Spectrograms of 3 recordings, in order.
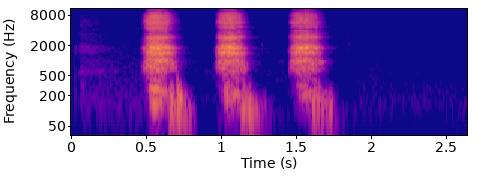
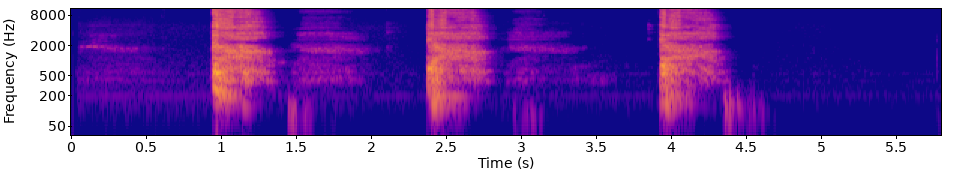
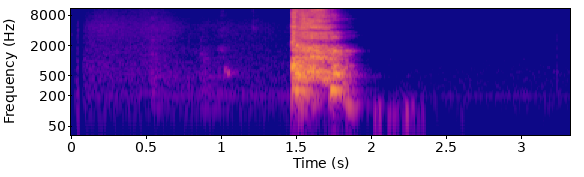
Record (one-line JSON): {"exhalation_length": "2.6 s", "exhalation_amplitude": 30930, "exhalation_signal_mean_std_ratio": 0.37, "three_cough_length": "5.8 s", "three_cough_amplitude": 32767, "three_cough_signal_mean_std_ratio": 0.31, "cough_length": "3.3 s", "cough_amplitude": 31843, "cough_signal_mean_std_ratio": 0.26, "survey_phase": "beta (2021-08-13 to 2022-03-07)", "age": "45-64", "gender": "Female", "wearing_mask": "No", "symptom_cough_any": true, "symptom_runny_or_blocked_nose": true, "symptom_fatigue": true, "symptom_fever_high_temperature": true, "symptom_headache": true, "symptom_change_to_sense_of_smell_or_taste": true, "symptom_loss_of_taste": true, "smoker_status": "Ex-smoker", "respiratory_condition_asthma": false, "respiratory_condition_other": false, "recruitment_source": "Test and Trace", "submission_delay": "2 days", "covid_test_result": "Positive", "covid_test_method": "LFT"}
